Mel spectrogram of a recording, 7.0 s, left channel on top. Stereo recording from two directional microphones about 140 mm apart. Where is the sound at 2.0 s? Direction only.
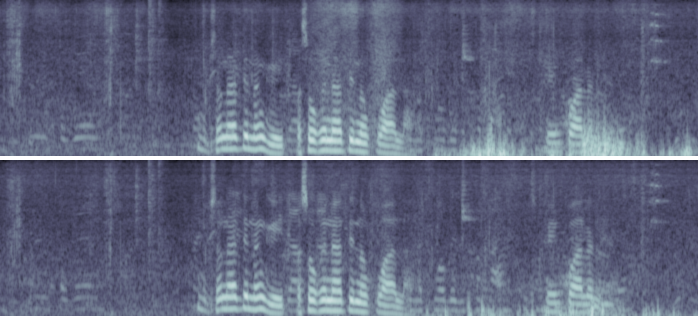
15° right (ahead or behind).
